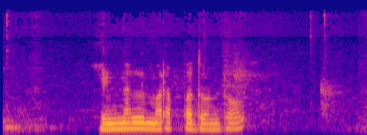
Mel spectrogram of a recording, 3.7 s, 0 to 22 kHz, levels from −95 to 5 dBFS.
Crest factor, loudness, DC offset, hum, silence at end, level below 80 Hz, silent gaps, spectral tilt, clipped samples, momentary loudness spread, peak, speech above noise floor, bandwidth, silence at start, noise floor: 18 dB; -19 LUFS; under 0.1%; none; 0.4 s; -62 dBFS; none; -9 dB/octave; under 0.1%; 15 LU; -4 dBFS; 39 dB; 15.5 kHz; 0.05 s; -57 dBFS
